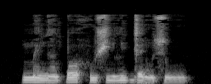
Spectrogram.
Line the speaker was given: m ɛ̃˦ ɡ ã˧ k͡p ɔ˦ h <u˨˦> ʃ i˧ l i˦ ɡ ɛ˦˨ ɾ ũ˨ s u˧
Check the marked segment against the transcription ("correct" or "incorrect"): incorrect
